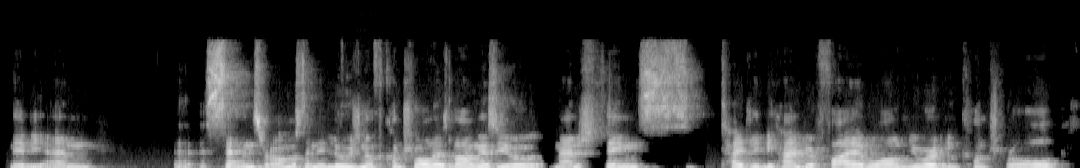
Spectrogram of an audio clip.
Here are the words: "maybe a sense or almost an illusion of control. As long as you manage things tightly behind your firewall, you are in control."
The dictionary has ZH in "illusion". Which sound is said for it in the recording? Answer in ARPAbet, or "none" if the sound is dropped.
ZH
